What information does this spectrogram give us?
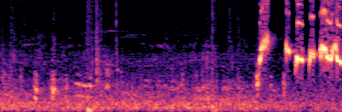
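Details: A short burst from a red-whiskered bulbul: about five clear, liquid whistled notes in fast succession, the last ones run together, after a quiet stretch with a few faint soft notes.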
